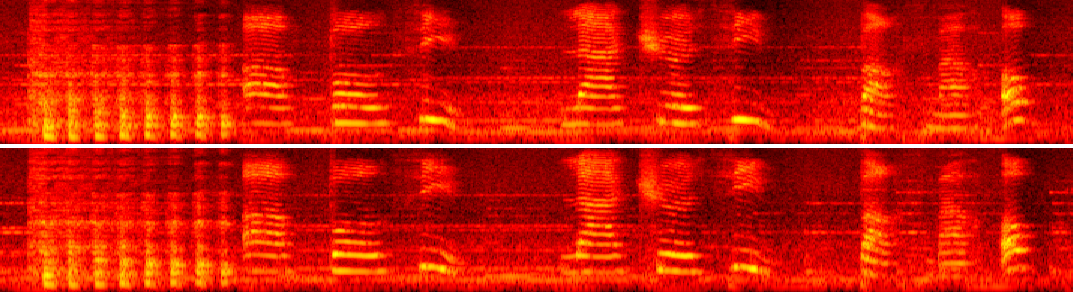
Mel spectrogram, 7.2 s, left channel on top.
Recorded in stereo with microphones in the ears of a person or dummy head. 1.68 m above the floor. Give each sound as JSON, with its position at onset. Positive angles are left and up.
{"t": 0.2, "sound": "laughter", "side_deg": 5, "distance_m": 1.1}
{"t": 1.6, "sound": "singing", "side_deg": -15, "distance_m": 1.8}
